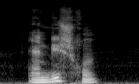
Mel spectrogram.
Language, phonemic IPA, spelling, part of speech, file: French, /byʃ.ʁɔ̃/, bûcheron, noun, Fr-bûcheron.ogg
- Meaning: 1. woodman, lumberjack, logger 2. woodcutter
